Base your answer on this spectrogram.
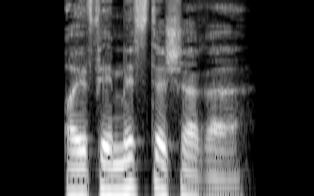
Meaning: inflection of euphemistisch: 1. strong/mixed nominative/accusative feminine singular comparative degree 2. strong nominative/accusative plural comparative degree
- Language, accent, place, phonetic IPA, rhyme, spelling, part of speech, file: German, Germany, Berlin, [ɔɪ̯feˈmɪstɪʃəʁə], -ɪstɪʃəʁə, euphemistischere, adjective, De-euphemistischere.ogg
